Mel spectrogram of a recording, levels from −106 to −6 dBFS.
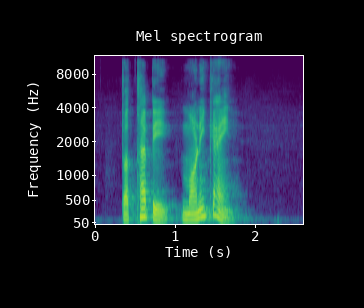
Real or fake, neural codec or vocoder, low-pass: fake; codec, 44.1 kHz, 7.8 kbps, Pupu-Codec; 10.8 kHz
